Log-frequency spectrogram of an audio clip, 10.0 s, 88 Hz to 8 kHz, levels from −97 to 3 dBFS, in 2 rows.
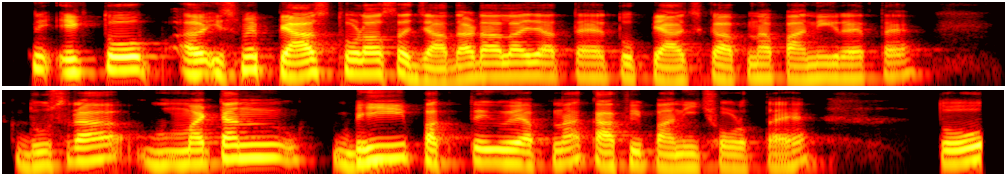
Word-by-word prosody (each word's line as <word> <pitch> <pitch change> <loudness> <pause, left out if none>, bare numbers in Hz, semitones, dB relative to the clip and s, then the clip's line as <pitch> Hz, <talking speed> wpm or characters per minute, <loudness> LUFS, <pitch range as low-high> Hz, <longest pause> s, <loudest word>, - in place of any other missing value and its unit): नहीं, 225 - -1
एक 185 0 +1
तो 215 0 +10 0.2
अ, 170 - +5
इसमें 175 +5 +1
प्याज़ 170 0 +5
थोड़ा-सा 175 -1 +2
ज़्यादा 130 -1 -1
डाला 150 +1 0
जाता 155 -1 -3
है 145 -1 -3
तो - - -1
प्याज़ 120 0 -1
का 135 - -1
अपना 140 +3 -4
पानी 140 +2 -3
रहता 140 0 -5
है। 160 +2 -10 0.6
दूसरा 165 +6 -1
उ 150 -7 -10
मटन 185 +7 +3 0.5
भी 175 +4 +4 0.2
पकते 160 +2 -1
हुए 165 -1 +2
अपना 155 +3 -4
काफ़ी 140 +1 -1
पानी 130 -1 -3
छोड़ता 125 - -8
है 65 - -5 0.7
तो, 160 +4 +2
155 Hz, 180 wpm, -22 LUFS, 140-175 Hz, 0.7 s, तो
